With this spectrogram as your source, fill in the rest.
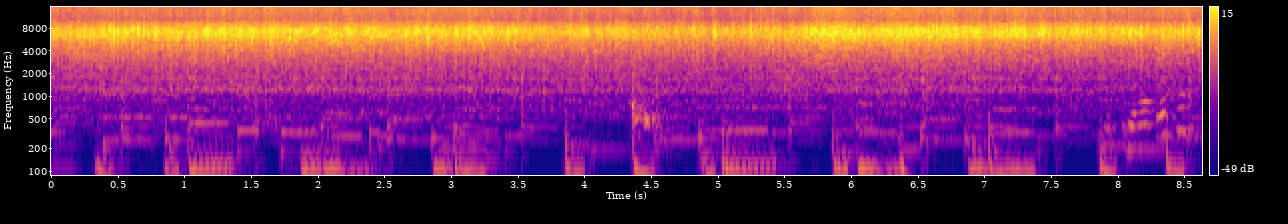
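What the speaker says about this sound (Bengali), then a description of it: "রসুনটা ভাজা হয়ে গেছে, কচু বাটাটা দিয়ে দিই।" Taro paste sizzles and spits in a pan of hot oil with fried garlic, a loud continuous frying hiss over rhythmic scraping and stirring strokes close by.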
